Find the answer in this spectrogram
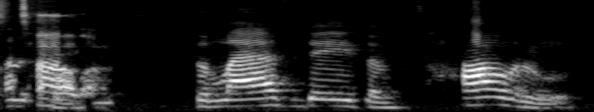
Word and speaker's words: Ptolemy: to mispronounce the word because it sounds like the P is silent. But It is. The P is silent, so it's okay. Ptolemy.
